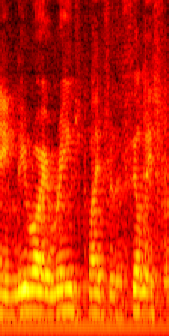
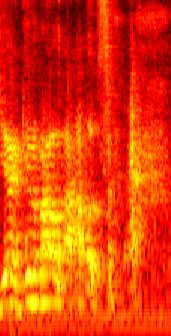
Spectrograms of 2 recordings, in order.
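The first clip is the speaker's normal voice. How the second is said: slow, laughing, higher and louder; laughing wife; 5 semitones higher, 4 dB louder, slower than usual. Retold or imitated. Wife laughing as she agrees he can coach. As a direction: laugh it out like a wife glad to see him go. Wife voiced in retold story.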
